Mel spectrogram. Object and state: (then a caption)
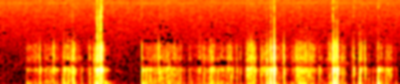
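Metal mesh microphone grille. A round, hollow metal mesh microphone grille is tapped and scratched with fingertips and nails. The result is a close, dry run of muffled low thumps mixed with scratchy, rustling bursts, with a few sharper, brighter taps that die away almost at once.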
